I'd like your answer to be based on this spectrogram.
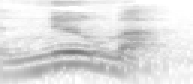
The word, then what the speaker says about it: pneuma: In chapter 17, now he changes Abraham's name and gives him the spirit, the breath, the pneuma. That's how it's said in Greek, all right?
